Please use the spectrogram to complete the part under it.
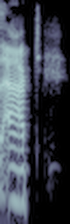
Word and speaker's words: ACT: Acceptance and commitment therapy, or ACT, is pronounced ACT because it's about acting towards your values.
